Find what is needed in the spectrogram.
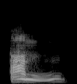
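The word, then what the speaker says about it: དམ: Pronounce it like the English name tam, kind of tam, means sublime or secret, and refers to the Jinnu and the perfectly waking Buddha.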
